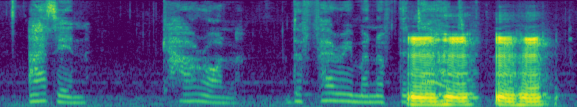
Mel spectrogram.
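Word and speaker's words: Charon: it's just as you described it only your pronunciation is a little off the name you heard wasn't Karen it was C h r o n as in Kon the Fairman of the Dead who in exchange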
